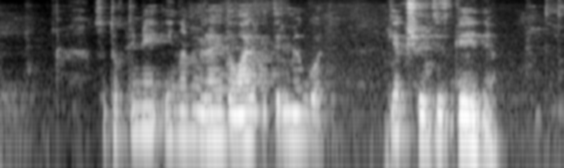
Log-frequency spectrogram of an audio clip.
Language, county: Lithuanian, Tauragė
